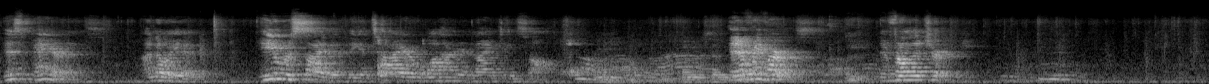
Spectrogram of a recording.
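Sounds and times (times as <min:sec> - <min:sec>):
low hummed voice murmur: 0:03.2 - 0:11.4.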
